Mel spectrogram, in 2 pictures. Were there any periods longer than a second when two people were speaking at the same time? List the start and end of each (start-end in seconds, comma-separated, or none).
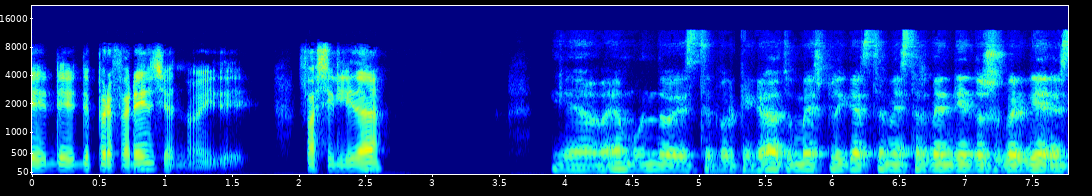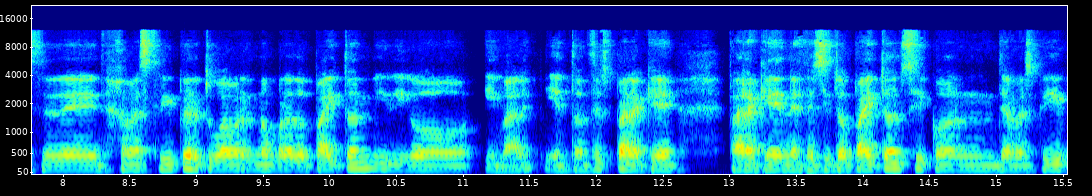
none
